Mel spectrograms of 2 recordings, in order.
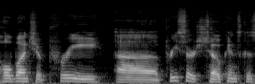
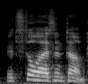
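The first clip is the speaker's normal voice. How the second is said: exasperated louder repeat; 7 semitones higher, 6 dB louder than usual. Real, not acted.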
